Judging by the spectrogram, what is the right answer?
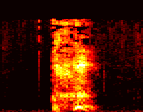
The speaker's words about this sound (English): Now just give me a cough, will you? And again.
